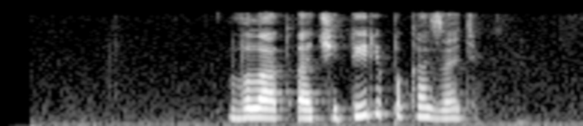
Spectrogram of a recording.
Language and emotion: Russian, neutral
